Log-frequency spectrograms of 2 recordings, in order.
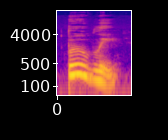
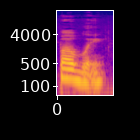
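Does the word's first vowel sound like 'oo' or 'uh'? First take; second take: oo; uh. First: The first vowel is a long 'oo' sound. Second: The first vowel is a short 'uh' sound. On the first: The speaker calls it right. "B U B L Y is boobly" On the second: The speaker calls it wrong. "not bubbly"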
